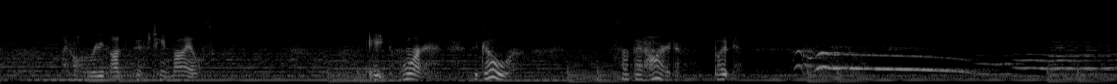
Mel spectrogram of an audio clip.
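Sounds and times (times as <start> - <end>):
speech: 0.9 - 2.3, 3.7 - 5.3, 6.1 - 8.2
wolf howling: 8.0 - 11.1.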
